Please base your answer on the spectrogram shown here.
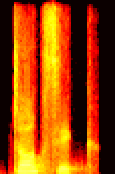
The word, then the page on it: toxic: Indian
